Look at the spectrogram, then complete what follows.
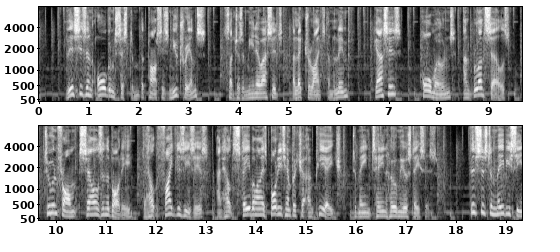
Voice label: e-learning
